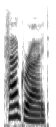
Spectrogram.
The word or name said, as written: hagride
